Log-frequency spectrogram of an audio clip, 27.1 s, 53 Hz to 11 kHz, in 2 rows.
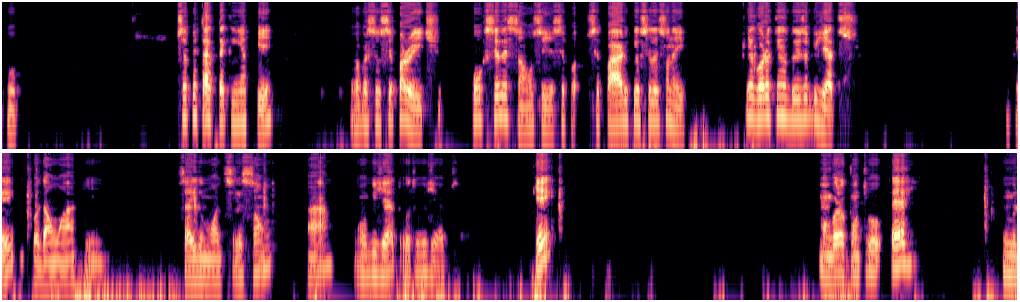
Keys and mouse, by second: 3.2 p, 7.9-11.2 middle drag, 9.7 Tab, 10.8 Tab, 11.7 Tab, 11.7-13.0 right drag, 12.3 Tab, 13.7 a, 14.3 a, 15.8 Tab, 16.9 a, 17.9-20.4 right drag, 20.7 Tab, 21.1-23.6 middle drag, 25.2 ctrl+r.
